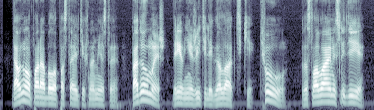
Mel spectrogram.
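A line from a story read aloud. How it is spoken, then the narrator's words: Menacing. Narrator (Russian): грозно сказал Моа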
